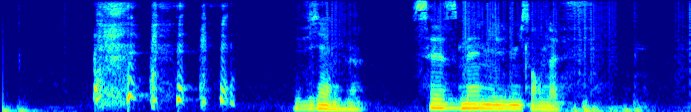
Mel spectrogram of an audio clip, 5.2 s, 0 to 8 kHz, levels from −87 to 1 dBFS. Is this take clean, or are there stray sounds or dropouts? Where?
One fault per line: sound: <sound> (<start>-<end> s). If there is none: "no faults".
sound: laugh (0.7-1.8 s)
